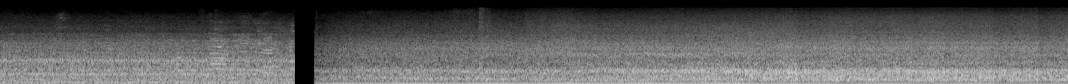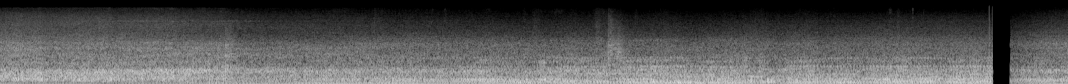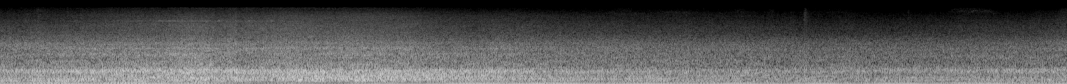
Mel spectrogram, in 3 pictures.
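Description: Steady road and engine rumble of a Marcopolo Paradiso 1800 DD G8 double-decker coach on a Volvo B450R chassis, on the move. The noise is broken by two very short gaps, about three seconds in and about two-thirds of the way through.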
